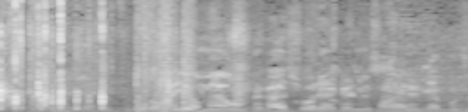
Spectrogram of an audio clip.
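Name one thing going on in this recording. A young man speaks calmly outdoors, close by.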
